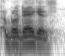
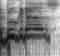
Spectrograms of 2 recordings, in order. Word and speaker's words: bodegas: She mispronounced bodegas. – The boogadas up in New York.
